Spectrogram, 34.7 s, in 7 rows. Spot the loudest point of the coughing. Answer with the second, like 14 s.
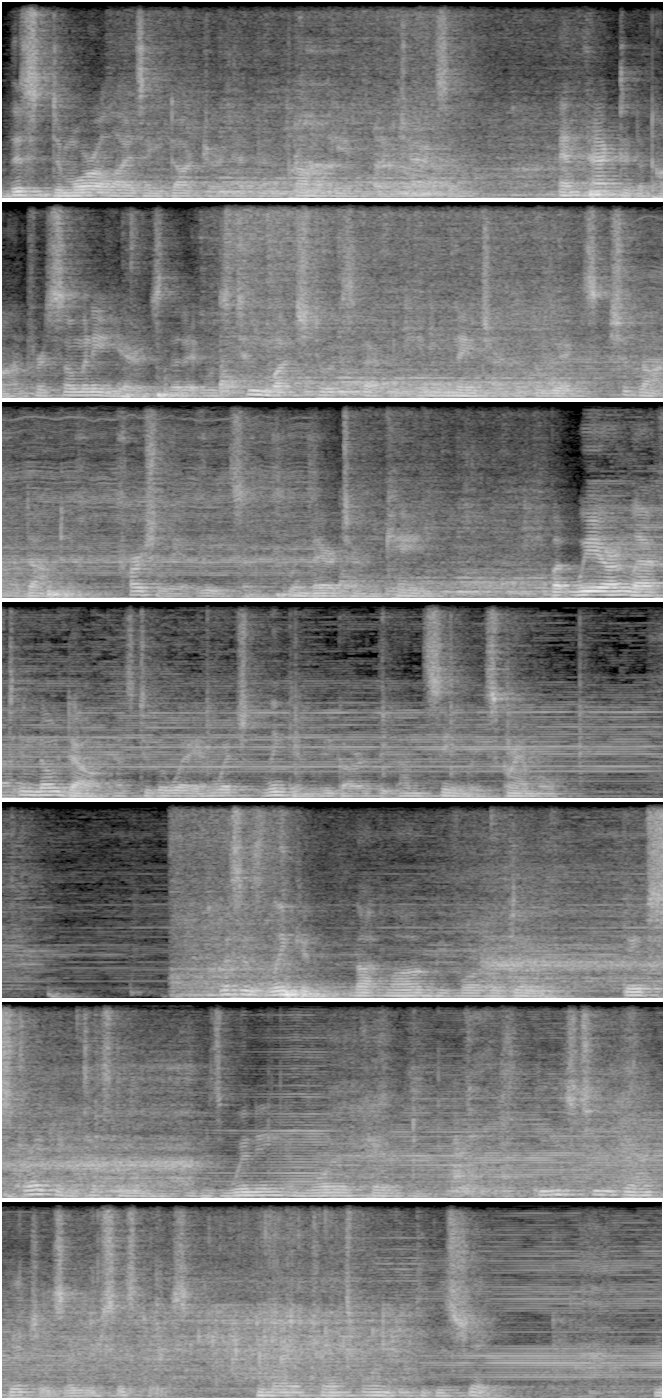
3 s.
